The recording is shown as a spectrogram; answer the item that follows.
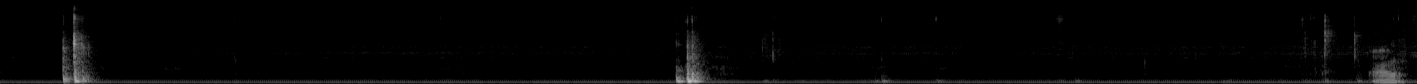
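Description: Steady low hum in a quiet room, broken by a single sharp snip about a second in as scissors cut a strip of double-sided tape, and a thunk around seven seconds as the scissors are set down on the wooden table. A few faint taps follow as fingers press the tape onto the cardstock.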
